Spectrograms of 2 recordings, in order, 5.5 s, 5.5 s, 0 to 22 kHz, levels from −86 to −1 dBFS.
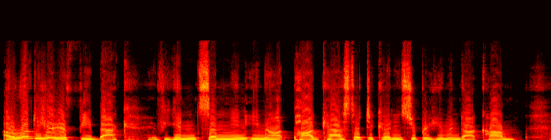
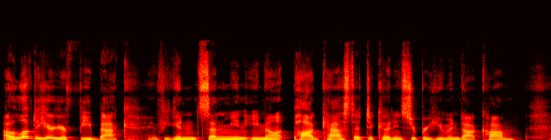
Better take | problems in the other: second | distortion; heavy; 14% of the sound clipped

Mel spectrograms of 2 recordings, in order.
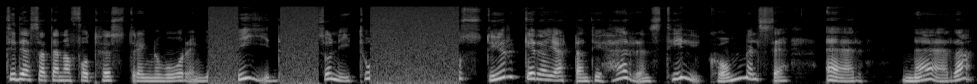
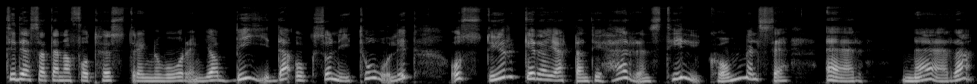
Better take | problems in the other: second | audio cutting out; filled with static; at 2 s, at 3 s and at 3.5 s for 1 s

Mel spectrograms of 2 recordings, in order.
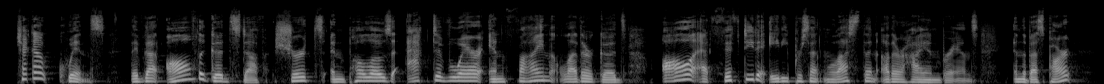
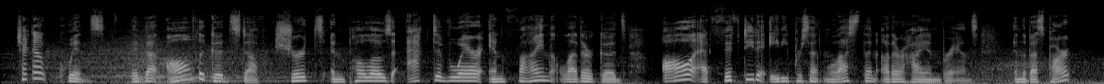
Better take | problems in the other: first | traffic noise; noticeable; throughout; 15 dB below the speech

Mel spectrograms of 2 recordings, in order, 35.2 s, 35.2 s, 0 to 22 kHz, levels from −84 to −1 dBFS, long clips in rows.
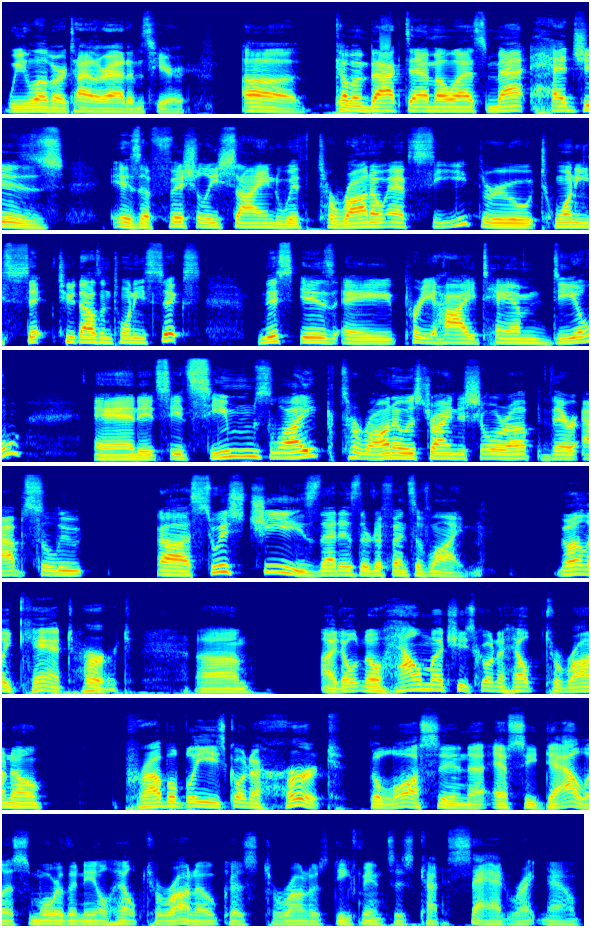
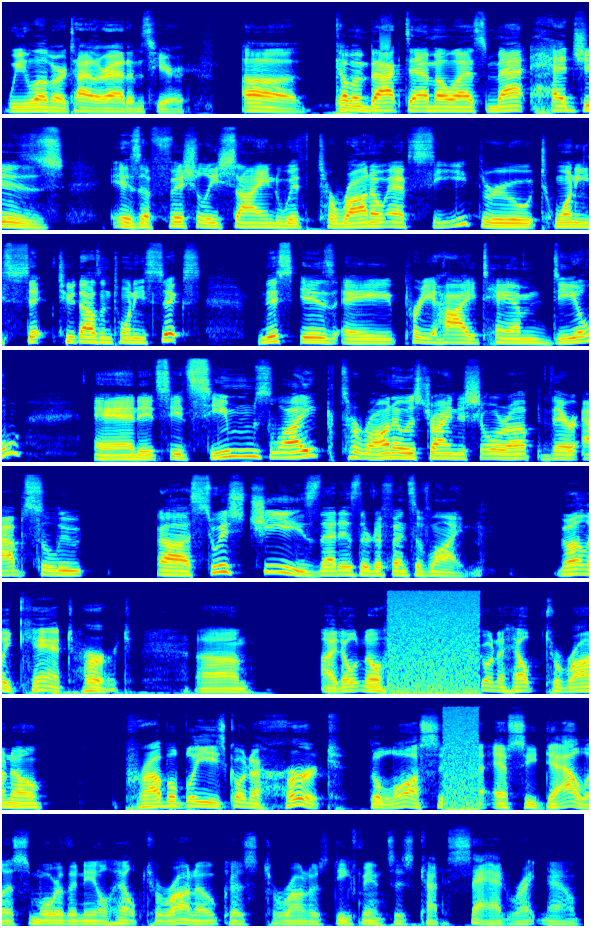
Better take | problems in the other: first | audio cutting out; filled with static; at 25 s for 0.5 s and at 30 s

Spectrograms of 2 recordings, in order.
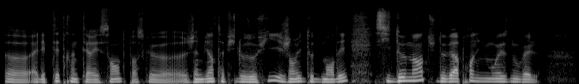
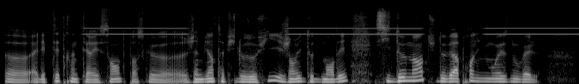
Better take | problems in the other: first | high-pitched whine; noticeable; from 1 to 2 s, from 3 to 4 s and at 5 s; 4 kHz, 10 dB below the speech

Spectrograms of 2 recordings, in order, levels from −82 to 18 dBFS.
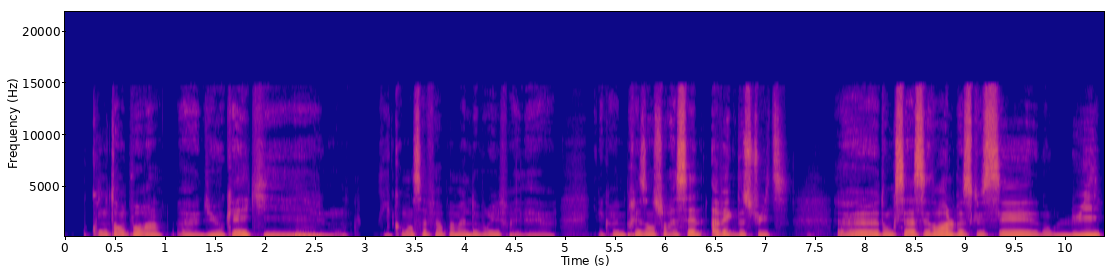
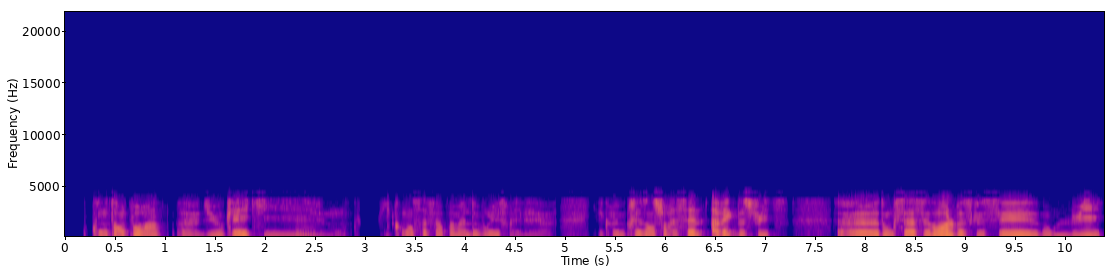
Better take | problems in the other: first | phone-call audio; nothing above 3.5 kHz

